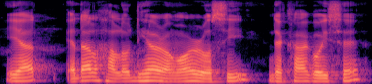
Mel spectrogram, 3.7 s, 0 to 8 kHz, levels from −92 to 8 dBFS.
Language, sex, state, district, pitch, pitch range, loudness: Assamese, male, Assam, Kamrup Metropolitan, 115 Hz, 110-130 Hz, -17 LUFS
